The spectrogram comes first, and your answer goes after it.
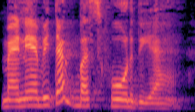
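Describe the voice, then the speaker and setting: A woman's voice: lowish voice, sing-song, normal speed. A woman teaching young children a Hindi lesson, sounding out each syllable patiently and mixing in English words.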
